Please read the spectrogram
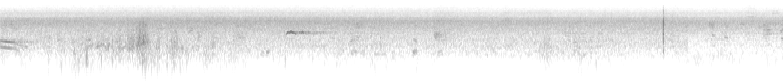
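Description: Distant shouts and calls of players across an outdoor football pitch over a steady hiss of wind and open-air background, with a single sharp knock near the end.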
